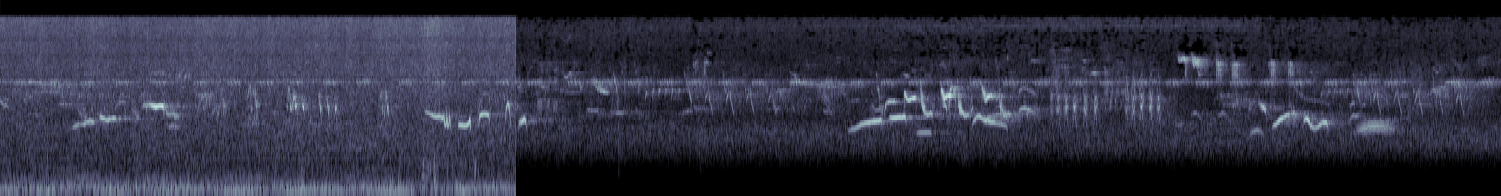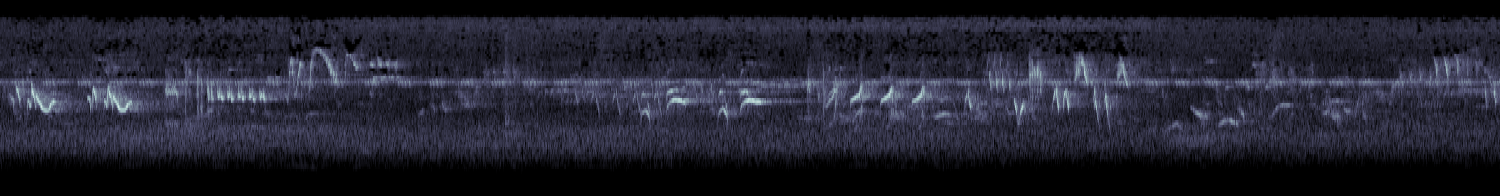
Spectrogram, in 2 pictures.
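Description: Birdsong: many small birds chirping and trilling in quick, overlapping phrases over a steady high-pitched tone. For the first five seconds a loud low rumble runs under the birds, then cuts off suddenly.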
